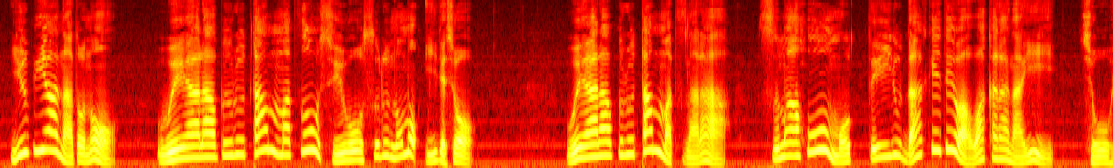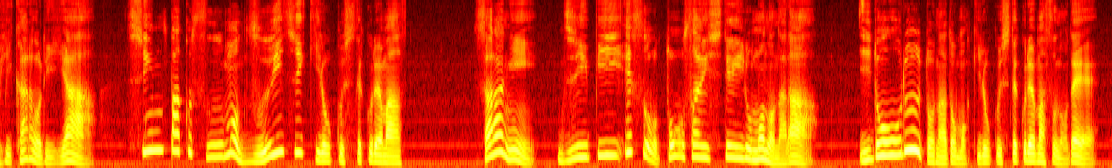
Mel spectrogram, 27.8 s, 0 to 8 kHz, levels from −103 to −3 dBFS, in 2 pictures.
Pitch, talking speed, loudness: 160 Hz, 235 characters per minute, -23 LUFS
